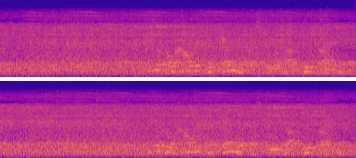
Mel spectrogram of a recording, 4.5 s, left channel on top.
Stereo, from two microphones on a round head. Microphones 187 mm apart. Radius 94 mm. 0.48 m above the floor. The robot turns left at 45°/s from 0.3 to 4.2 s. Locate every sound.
1.8 s a woman speaking: 105° left, 5.5 m; by 4.4 s straight ahead, 5.5 m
